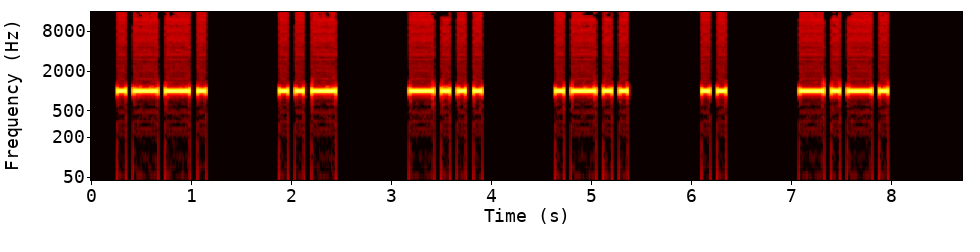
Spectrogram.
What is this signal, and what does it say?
Morse code, heard as a keyed tone, about 15 wpm, spaced as for 8 wpm, 1000 Hz. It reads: PUBLIC
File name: qotdfiles / 8wpm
